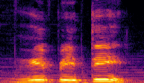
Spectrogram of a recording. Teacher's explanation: corresponde a la R francesa, que se realiza haciendo vibrar la úvula en repetidas veces.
